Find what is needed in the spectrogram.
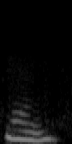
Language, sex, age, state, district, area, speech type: Kannada, female, 30-45, Karnataka, Bagalkot, rural, conversation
